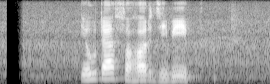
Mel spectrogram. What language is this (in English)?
Nepali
